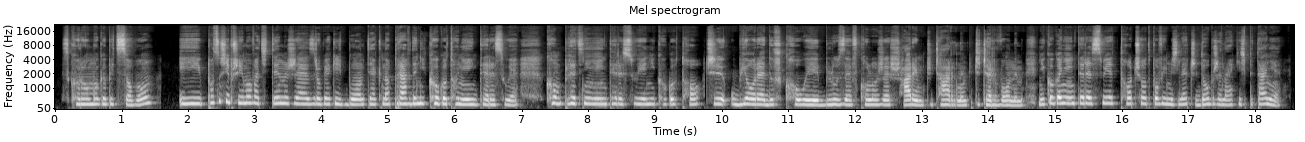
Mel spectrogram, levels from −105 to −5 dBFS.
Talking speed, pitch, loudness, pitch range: 160 wpm, 250 Hz, -23 LUFS, 235-275 Hz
